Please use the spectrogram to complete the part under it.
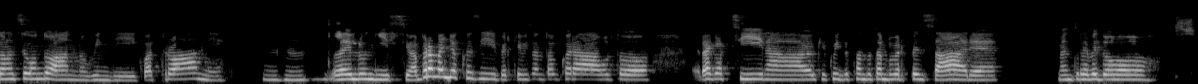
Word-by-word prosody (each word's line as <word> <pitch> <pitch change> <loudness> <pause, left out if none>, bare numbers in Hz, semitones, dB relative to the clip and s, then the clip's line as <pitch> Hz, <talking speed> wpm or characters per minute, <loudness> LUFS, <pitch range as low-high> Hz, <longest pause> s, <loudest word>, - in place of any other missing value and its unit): sono 245 - +4
al 245 - -1
secondo 255 0 +1
anno, 215 -3 0
quindi 195 -2 -6
4 210 +5 -2
anni. 240 -6 -1 0.4
Mh-mh. 215 +2 -8
È 230 +1 +6
lunghissima, 220 -3 +2
però 365 - +7
meglio 330 -3 +5
così 260 -5 -4
perché 220 +1 -7
mi 230 - -6
sento 240 0 -9
ancora 235 -1 0
molto 225 -1 -1 0.5
ragazzina, 240 -3 0
uhm, 220 - -3
che 230 +1 -8
quindi 235 0 -3
ho - - -12
tanto 235 0 -2
tempo 235 -1 0
per 235 -1 -2
pensare, 215 -3 +1 0.5
mentre 225 +2 -1
vedo 225 -2 +1
s 370 +7 -17
230 Hz, 150 wpm, -24 LUFS, 220-245 Hz, 0.5 s, però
